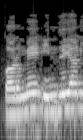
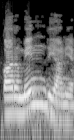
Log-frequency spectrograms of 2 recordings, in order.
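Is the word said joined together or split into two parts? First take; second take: split; joined. First: It is split into two separate words. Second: It is said as one joined word. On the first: The speaker calls it wrong. "এরকম নেই" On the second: The speaker calls it right. "একসঙ্গে"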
